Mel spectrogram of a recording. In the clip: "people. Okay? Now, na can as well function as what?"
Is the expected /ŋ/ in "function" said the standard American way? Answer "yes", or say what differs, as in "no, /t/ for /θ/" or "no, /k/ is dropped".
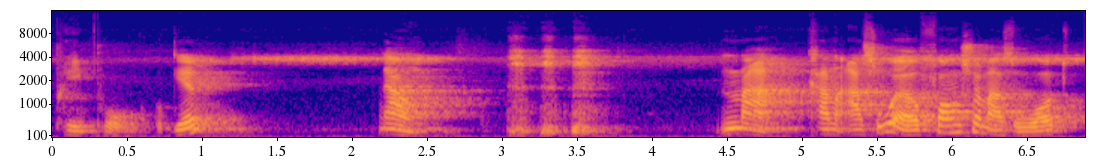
yes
